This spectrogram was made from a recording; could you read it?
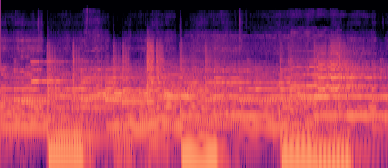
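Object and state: Nothing is struck.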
